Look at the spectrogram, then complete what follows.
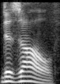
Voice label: "dissolving", en us

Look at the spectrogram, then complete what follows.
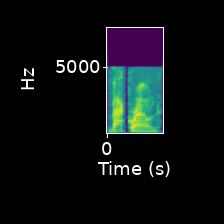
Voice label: "backgrounds", us

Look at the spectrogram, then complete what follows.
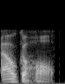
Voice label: "alcohol", us

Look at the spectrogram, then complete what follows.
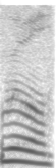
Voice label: "rules", us

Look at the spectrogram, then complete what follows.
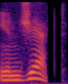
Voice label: "injecting", en us

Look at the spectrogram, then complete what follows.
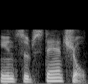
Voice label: "insubstantial", us

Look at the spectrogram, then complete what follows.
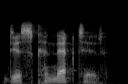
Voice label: "disconnected", en us

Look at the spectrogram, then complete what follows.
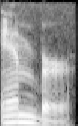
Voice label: "ember", us

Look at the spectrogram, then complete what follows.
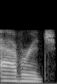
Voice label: "average", us

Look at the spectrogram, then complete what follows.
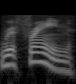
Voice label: "refrain", en us

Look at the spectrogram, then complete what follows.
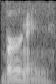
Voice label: "burning", en us

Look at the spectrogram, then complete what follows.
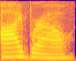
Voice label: "eyebrows", us

